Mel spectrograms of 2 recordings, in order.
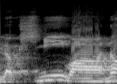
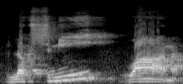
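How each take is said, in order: First: लक्ष्मीवान ending in a full "na"; wrong full final N. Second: लक्ष्मीवान with long mee, closing on a bare n; half final N. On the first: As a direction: add a vowel after the last n of लक्ष्मीवान. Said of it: "पूर्ण उच्चारण नहीं करना है". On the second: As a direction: stretch लक्ष्मीवान and stop on the n without a vowel. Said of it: "इसका सही उच्चारण है". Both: Shown as a demonstration.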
